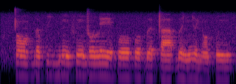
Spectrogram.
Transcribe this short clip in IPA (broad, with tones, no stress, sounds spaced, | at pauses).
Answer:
t ɔ̃˧ b ə˦˨ p i˧ b ĩ˦˨ f ĩ˦ d o˦ l eː˦˨ p oː˧ p o˧ ɓ ə˧ t a˨ ɓ ə˦˨ ɲ ə˦˨ j ɔ̃˨ kʷ ĩ˧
